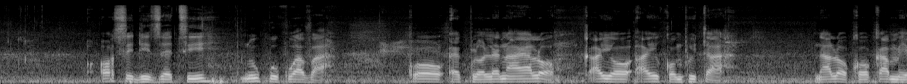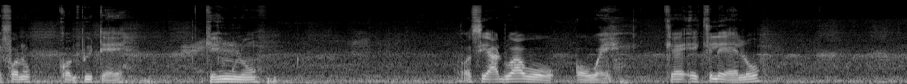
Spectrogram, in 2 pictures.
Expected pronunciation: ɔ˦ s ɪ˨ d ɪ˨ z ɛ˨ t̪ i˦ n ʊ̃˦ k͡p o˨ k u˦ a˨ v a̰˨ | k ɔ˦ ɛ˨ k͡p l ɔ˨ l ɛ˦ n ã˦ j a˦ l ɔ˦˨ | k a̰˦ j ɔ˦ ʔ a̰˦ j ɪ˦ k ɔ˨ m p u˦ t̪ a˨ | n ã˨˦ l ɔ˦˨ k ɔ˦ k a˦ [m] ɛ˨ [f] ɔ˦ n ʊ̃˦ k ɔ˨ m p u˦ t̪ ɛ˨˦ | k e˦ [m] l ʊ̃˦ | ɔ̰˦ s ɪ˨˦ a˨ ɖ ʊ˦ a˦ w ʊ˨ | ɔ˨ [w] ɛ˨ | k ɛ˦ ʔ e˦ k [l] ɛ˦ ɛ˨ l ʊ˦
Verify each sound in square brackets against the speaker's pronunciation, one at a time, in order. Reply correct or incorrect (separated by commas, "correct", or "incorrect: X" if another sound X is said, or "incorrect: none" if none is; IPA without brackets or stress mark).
correct, correct, incorrect: ŋ, correct, correct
